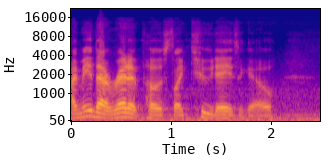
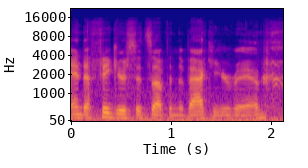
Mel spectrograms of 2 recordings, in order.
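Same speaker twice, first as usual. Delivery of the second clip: normal talking voice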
